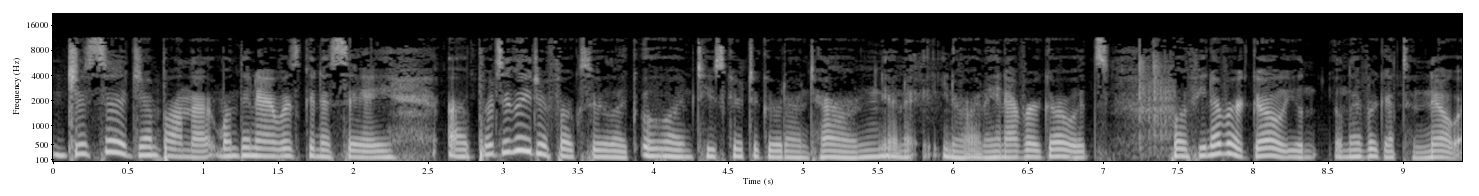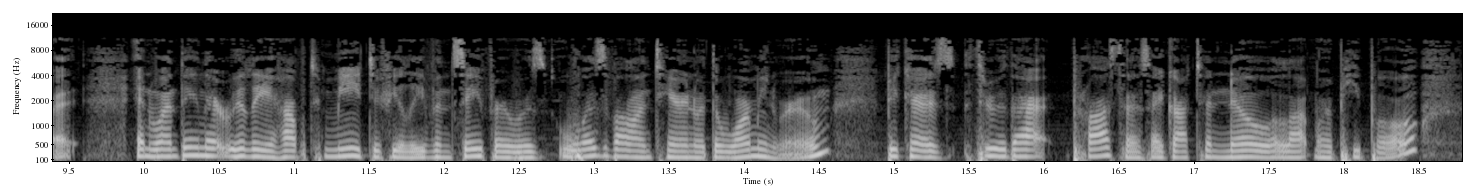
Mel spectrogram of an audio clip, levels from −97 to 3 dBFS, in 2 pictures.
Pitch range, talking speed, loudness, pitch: 165-195 Hz, 245 wpm, -24 LUFS, 180 Hz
